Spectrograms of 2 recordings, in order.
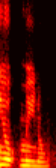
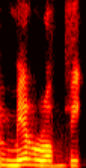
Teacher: نون کی آواز آ رہی ہے، نون کی آواز ختم نہیں ہو رہی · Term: ادغام ناقص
